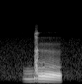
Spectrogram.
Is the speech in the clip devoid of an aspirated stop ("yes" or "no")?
yes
